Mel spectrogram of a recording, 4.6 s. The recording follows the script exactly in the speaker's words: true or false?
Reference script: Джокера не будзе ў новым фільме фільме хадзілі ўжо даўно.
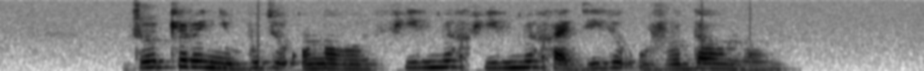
true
